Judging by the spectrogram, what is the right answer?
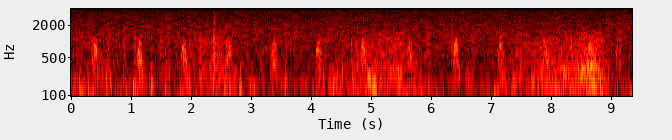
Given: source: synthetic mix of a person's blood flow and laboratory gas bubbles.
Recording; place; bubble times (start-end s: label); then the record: Doppler ultrasound of blood flow; subclavian vein
4.40-4.71 s: bubbles
4.73-4.94 s: bubbles
From the record:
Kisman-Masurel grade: 221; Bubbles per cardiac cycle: several, 3 to 8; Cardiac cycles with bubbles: 10 to 50%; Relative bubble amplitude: barely perceptible (0.100 to 0.250); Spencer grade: 2 (many but less than half of the cardiac periods contain bubble signals, singularly or in groups); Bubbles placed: anywhere in the cardiac cycle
